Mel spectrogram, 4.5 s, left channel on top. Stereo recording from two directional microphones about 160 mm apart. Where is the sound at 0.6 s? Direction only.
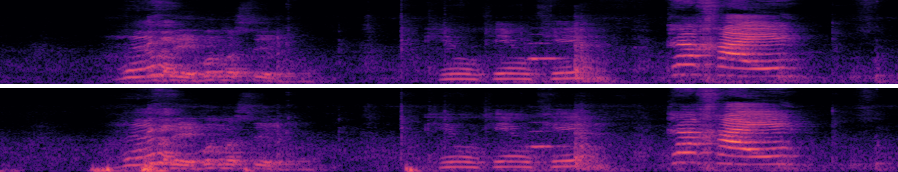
20° left (ahead or behind).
